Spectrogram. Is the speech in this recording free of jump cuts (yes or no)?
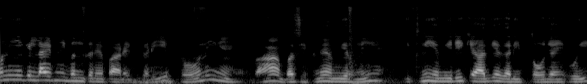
yes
